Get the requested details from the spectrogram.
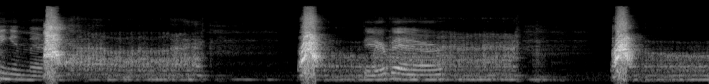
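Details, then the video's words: Angry 5 lb mini Pomeranian guarding a treasure he dug out of the trash, recorded on an iPhone; a continuous low buzzing growl broken by three sharp barks about three seconds apart, with a woman's voice briefly heard. "Bear, angry mini Pomeranian"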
